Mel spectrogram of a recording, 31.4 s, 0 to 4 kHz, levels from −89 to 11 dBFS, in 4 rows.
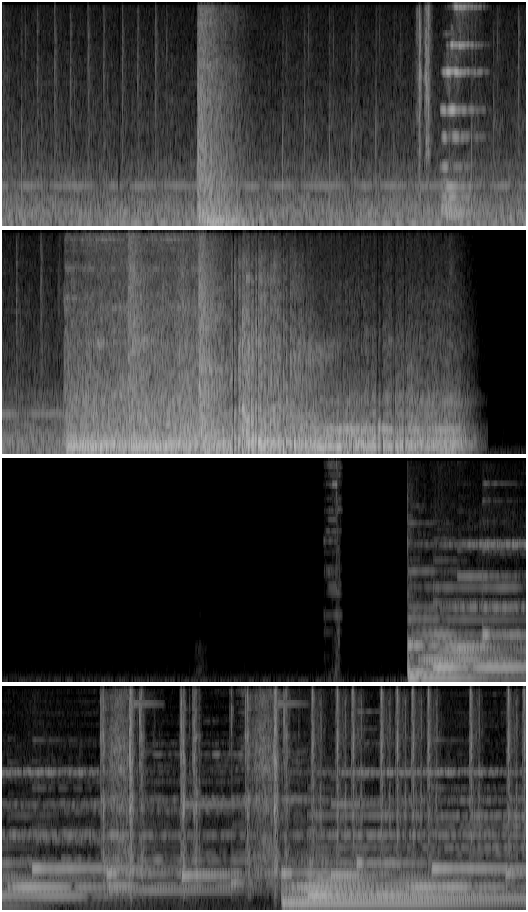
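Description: From 11.32 to 14.23 s there's repeated packet loss, giving a robotic, choppy stretch: dozens of dropouts up to 42 ms are patched over, covering about a quarter of the span, on narrowband audio topping out at 4 kHz.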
